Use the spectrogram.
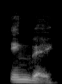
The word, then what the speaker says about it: Yngwie: this guy you know Yngwie yeah we we no no no it rhymes with Stingray just say Stingray ingbe it's easy all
